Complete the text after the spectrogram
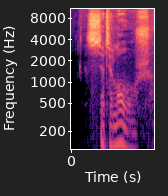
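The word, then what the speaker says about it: Sertillanges: I don't know how to pronounce his surname in French. – Sertilonge. – Yeah, there you go.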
